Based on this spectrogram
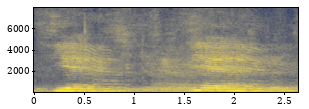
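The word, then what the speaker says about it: sian: So, the first word is going to be called cien, which is s i a n cen.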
